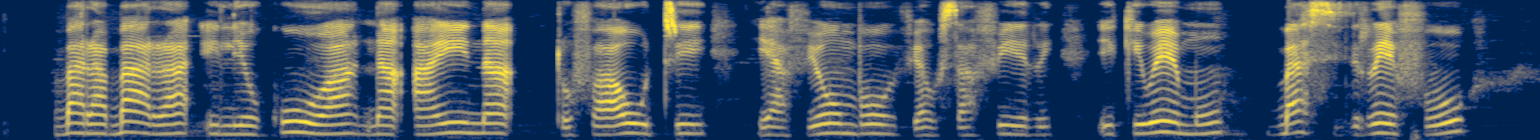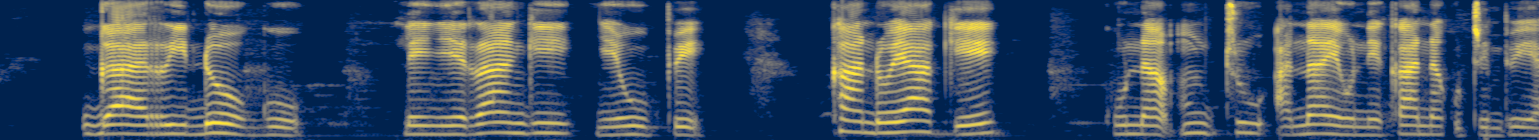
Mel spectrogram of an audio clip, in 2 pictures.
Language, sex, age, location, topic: Swahili, female, 25-35, Mombasa, government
